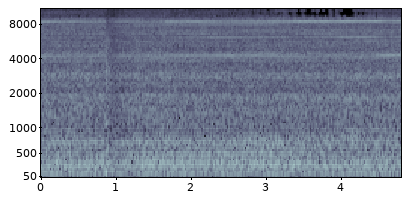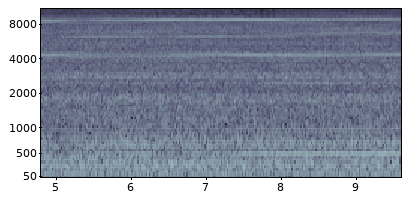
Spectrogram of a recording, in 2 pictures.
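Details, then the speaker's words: Indesit IWC71452 1400 rpm washing machine, free, ramping up in final spin from 800 toward 1400 rpm: steady high whirring hum, smooth even drone, no knocking or scraping; normal high-speed spin. "Machine's wrapping up from 800 now. I think it follows the same programming as the integrated I had."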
